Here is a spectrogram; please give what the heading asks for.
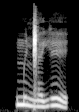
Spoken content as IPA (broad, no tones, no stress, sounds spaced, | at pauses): m ɪ ŋ͡ǁ ɛ j e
